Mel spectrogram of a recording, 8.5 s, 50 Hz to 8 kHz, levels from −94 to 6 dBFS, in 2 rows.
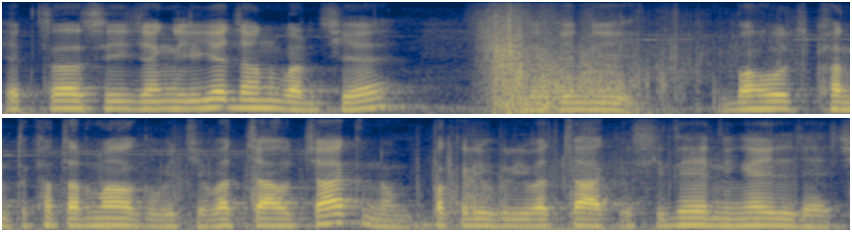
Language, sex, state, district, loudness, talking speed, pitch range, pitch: Angika, male, Bihar, Bhagalpur, -17 LUFS, 170 wpm, 130-150 Hz, 135 Hz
